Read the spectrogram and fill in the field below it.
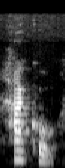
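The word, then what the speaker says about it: Jacó: Ça se prononce en espagnol Jaco, mais Jaco, J-A-C-O, euh, sur la côte pacifique.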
